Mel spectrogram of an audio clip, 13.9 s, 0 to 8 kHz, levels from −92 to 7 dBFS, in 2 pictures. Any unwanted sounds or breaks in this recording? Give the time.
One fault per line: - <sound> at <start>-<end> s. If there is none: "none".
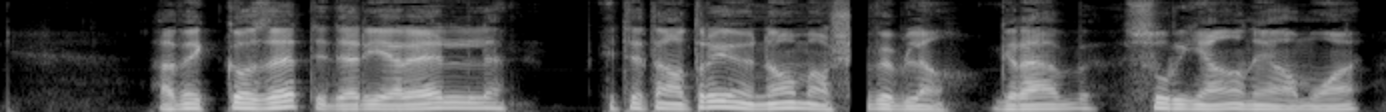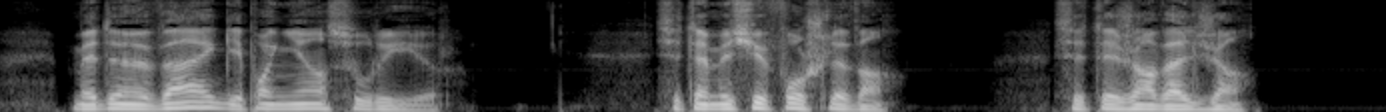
- dropout at 4.2-4.3 s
